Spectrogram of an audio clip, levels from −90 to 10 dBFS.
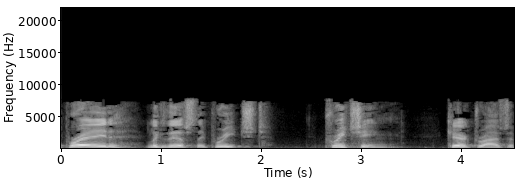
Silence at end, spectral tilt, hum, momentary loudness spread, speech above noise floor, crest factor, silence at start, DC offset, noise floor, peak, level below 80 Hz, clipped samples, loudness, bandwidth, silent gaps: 0 s; -4 dB/octave; none; 14 LU; 44 dB; 16 dB; 0.05 s; under 0.1%; -60 dBFS; 0 dBFS; -54 dBFS; under 0.1%; -16 LUFS; 8 kHz; none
